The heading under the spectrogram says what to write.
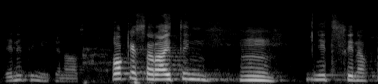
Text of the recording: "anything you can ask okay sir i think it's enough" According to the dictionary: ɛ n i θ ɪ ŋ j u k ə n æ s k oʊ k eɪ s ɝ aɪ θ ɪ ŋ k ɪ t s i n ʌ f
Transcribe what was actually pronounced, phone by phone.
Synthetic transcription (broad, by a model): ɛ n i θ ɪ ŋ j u k ə n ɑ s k oʊ k eɪ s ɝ aɪ t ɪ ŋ ɪ t s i n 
